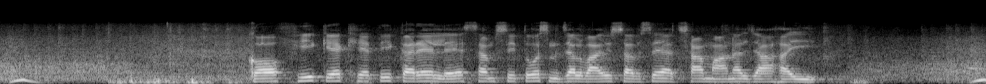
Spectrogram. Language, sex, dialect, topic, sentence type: Magahi, male, Southern, agriculture, statement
